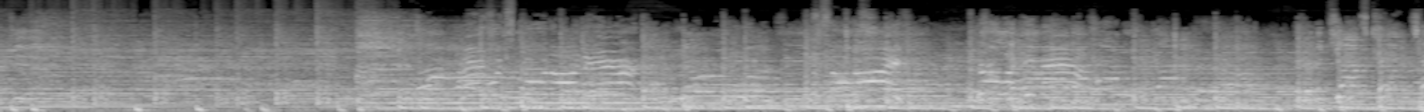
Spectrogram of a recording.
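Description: A recorded song plays steadily at full volume, with a melodic singing voice soaring over a dense, continuous band backing for the whole stretch.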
